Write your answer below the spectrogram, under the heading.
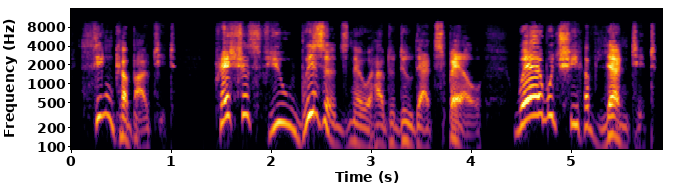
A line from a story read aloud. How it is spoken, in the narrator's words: Weasley loudly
